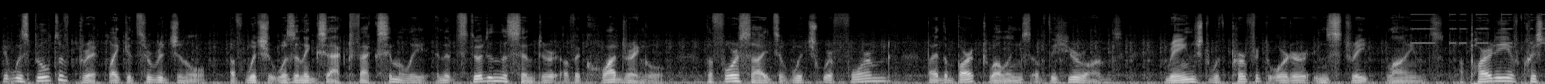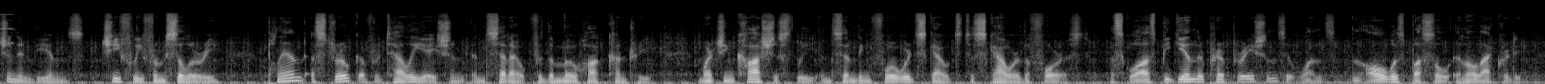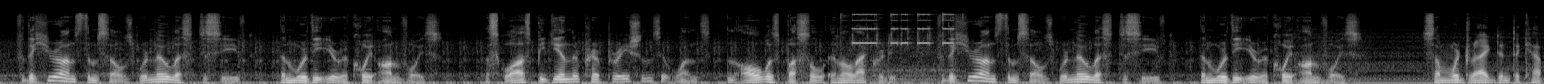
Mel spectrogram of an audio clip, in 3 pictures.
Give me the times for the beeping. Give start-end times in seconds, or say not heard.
13.9-15.6, 39.2-40.6.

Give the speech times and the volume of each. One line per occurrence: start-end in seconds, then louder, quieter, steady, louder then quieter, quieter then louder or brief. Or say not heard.
0.0-44.5 steady
45.1-46.3 brief.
